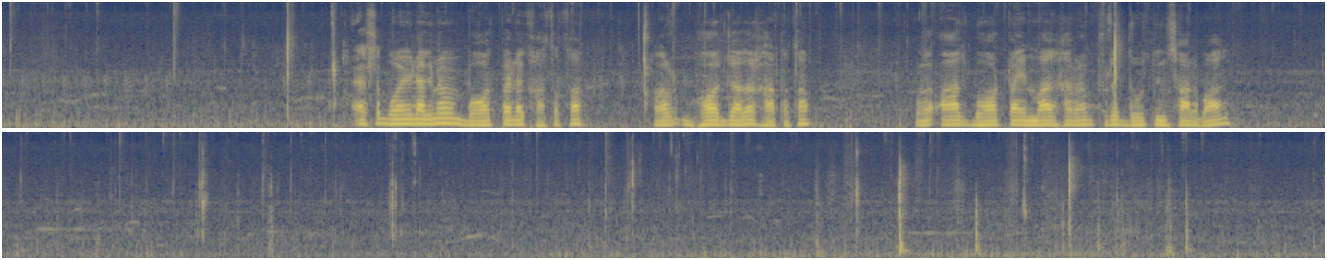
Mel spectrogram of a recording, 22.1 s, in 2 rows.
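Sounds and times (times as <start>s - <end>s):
quiet chewing: 0.0s - 3.0s, 4.9s - 5.7s, 10.8s - 21.1s.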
